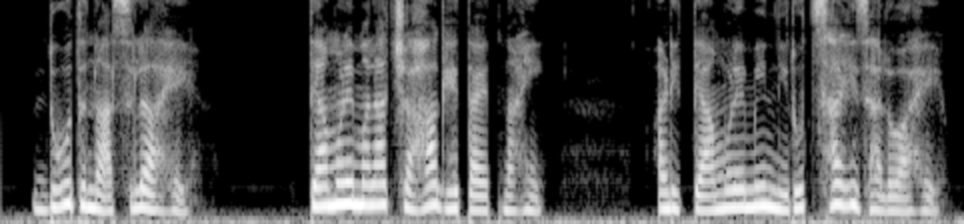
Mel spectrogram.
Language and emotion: Marathi, sad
